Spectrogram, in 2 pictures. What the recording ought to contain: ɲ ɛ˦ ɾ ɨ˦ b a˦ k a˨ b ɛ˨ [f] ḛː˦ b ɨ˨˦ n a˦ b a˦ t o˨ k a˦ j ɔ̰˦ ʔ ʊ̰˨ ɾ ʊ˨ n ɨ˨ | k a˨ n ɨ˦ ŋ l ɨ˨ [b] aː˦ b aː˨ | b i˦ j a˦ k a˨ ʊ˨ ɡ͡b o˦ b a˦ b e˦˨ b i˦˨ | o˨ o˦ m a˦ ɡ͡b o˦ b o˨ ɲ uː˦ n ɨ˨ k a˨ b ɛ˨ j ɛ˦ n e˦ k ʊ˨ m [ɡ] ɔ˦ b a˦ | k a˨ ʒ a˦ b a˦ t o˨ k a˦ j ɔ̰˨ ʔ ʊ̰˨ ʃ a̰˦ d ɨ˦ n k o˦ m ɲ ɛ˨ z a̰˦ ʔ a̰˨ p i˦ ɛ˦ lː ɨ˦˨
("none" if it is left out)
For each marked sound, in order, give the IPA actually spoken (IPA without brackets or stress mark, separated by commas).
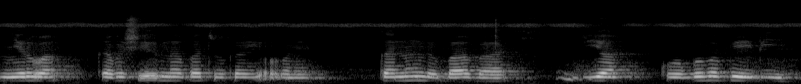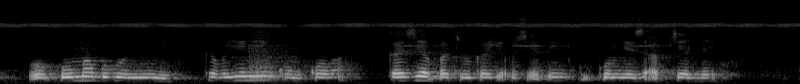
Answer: ʃ, b, k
